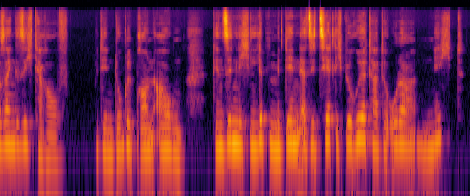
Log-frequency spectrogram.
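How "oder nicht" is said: usual speaking voice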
